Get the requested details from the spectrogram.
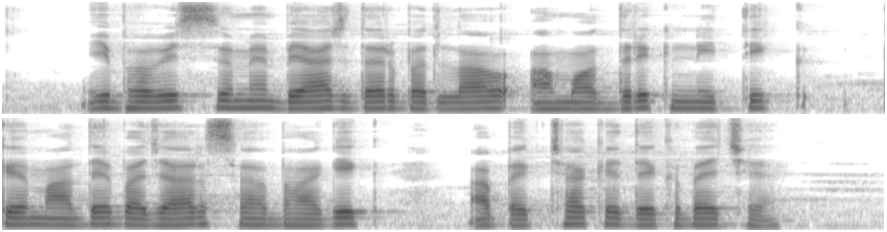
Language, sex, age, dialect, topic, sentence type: Maithili, male, 18-24, Eastern / Thethi, banking, statement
